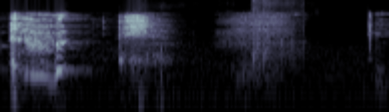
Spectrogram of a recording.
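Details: Two sharp cough bursts, then a softer breathy cough and a faint click, while playing Gorilla Tag and unable to stop coughing; a short run of repeated coughing.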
